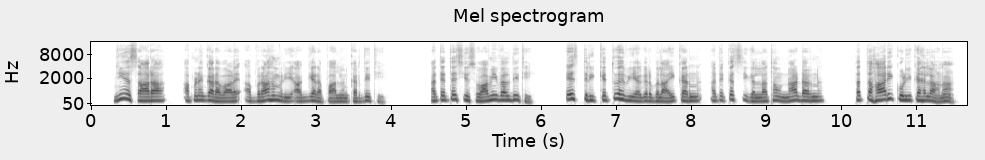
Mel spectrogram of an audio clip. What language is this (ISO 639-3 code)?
gbk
